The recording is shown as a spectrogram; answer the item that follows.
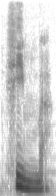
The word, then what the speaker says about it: Himba: Les recomiendo a nuestros oyentes que busquen eh, a la tribu Himba. Se escribe H-I-M-B larga A.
